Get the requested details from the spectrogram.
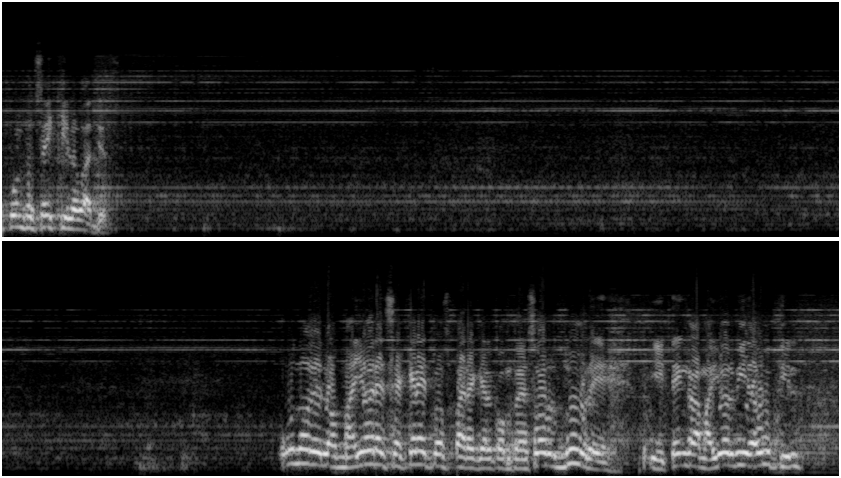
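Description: An air compressor hums steadily nearby.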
